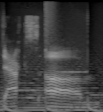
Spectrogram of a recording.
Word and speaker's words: Dak: Just call me Just Dak. say Dak. Just say Dak.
